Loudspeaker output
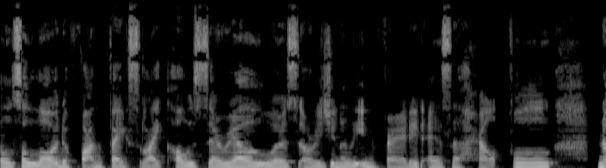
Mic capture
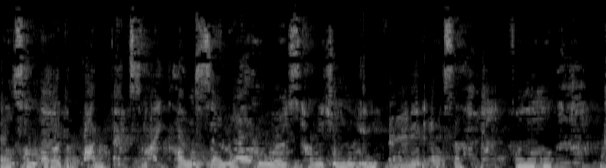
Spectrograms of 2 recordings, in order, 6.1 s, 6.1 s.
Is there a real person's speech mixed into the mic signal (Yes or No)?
No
